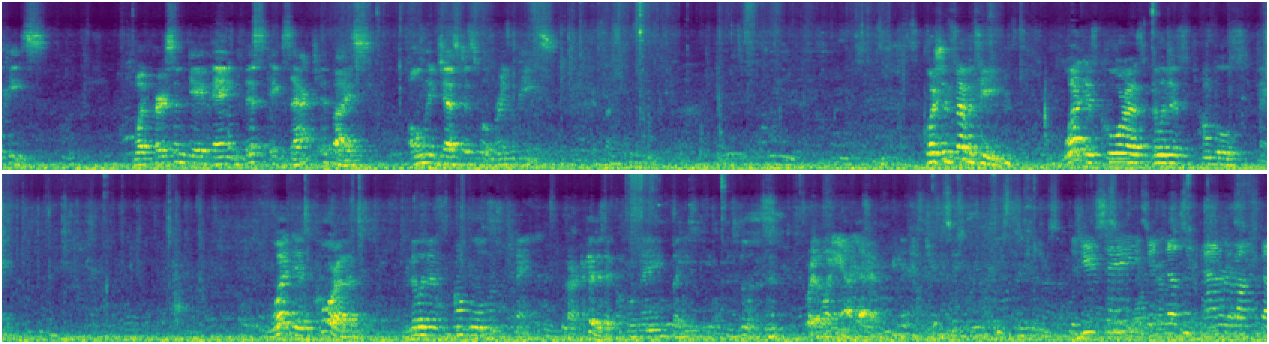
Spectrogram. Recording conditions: poor sound quality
